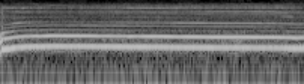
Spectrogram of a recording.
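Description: animal, wolf howling

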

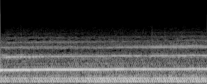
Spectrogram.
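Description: vehicle, ambulance siren

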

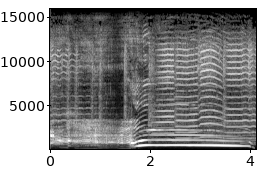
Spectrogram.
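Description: sound effect, werewolf howling

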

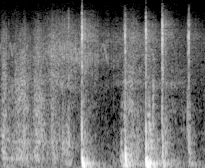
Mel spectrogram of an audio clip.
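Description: animal, horse

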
